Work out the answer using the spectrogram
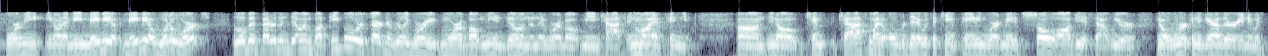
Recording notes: This is our phone interview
